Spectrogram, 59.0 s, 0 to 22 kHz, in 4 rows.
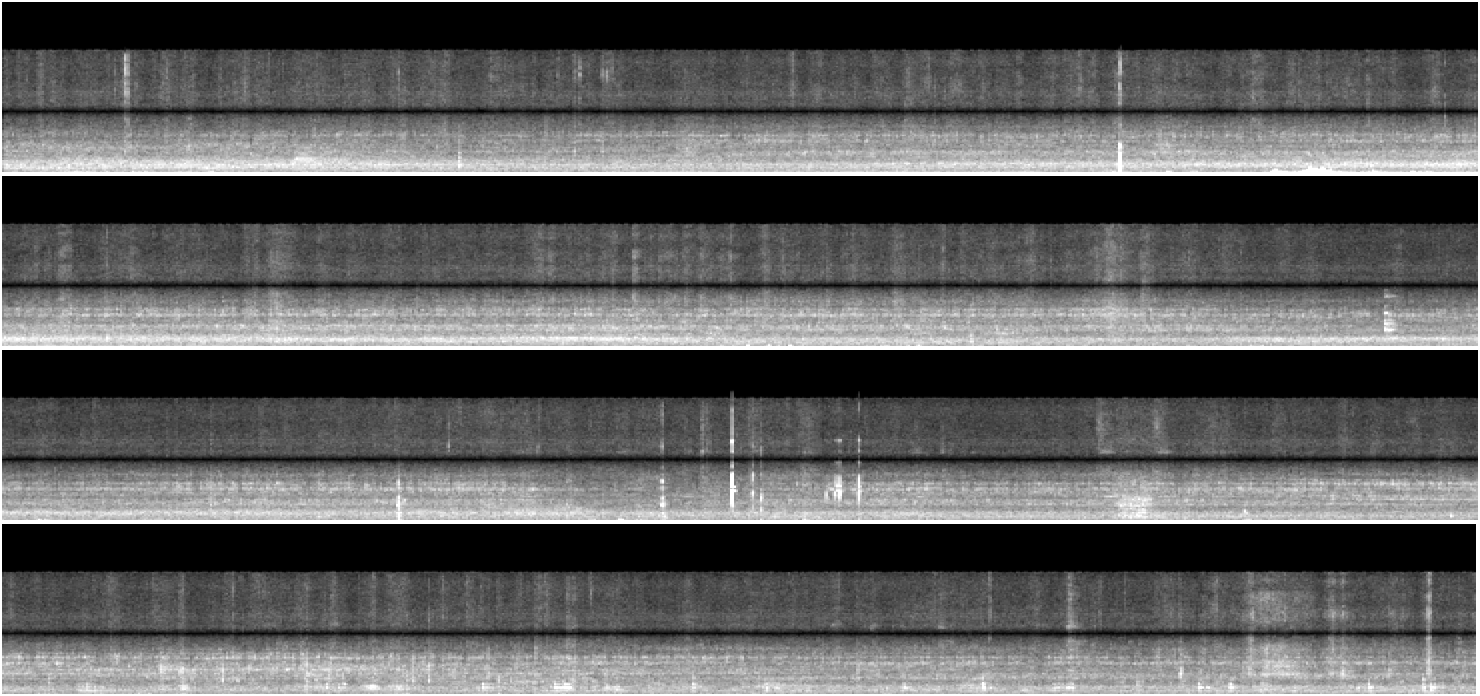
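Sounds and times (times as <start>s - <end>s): steady outdoor hiss: 0.0s - 59.0s.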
